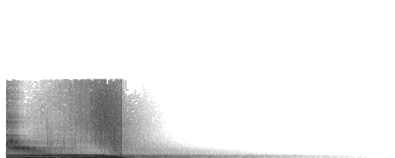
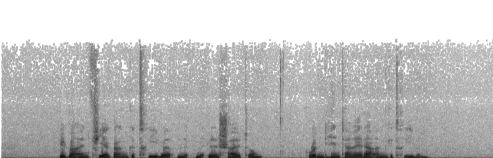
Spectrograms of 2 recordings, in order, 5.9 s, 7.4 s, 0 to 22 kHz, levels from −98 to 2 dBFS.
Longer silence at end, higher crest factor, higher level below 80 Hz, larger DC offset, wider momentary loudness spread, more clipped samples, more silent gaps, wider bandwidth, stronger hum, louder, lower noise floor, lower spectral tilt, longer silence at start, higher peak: first, 3.6 s vs 0.35 s; about the same, 16 dB vs 12 dB; first, -22 dBFS vs -36 dBFS; neither; first, 20 LU vs 6 LU; neither; neither; second, 11.5 kHz vs 15.5 kHz; neither; second, -17 LUFS vs -13 LUFS; first, under -90 dBFS vs -38 dBFS; second, -5 dB/octave vs -8 dB/octave; about the same, 0.1 s vs 0.05 s; about the same, -2 dBFS vs -2 dBFS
